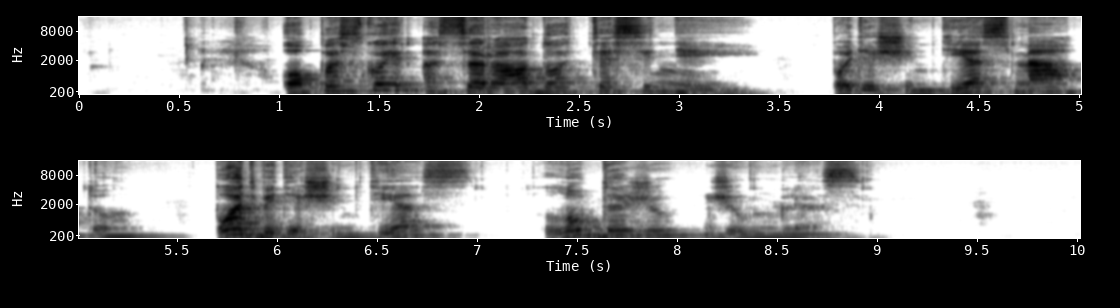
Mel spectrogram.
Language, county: Lithuanian, Šiauliai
